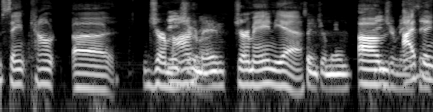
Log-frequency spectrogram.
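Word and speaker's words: Saint-Germain: Saint Count Germain.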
